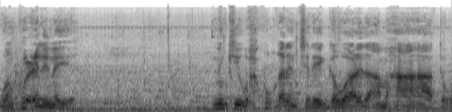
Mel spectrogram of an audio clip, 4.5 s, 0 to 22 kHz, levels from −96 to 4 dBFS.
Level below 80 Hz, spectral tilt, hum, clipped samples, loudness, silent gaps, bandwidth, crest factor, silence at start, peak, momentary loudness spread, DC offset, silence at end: -38 dBFS; -5.5 dB/octave; none; under 0.1%; -16 LUFS; none; 17 kHz; 16 dB; 0 s; 0 dBFS; 16 LU; under 0.1%; 0 s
